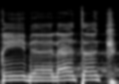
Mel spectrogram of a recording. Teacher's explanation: Qiblatak, kemudian kita berhenti di sini karena terdapat tanda berhenti atau tanda waqaf ya, dan huruf ka kita berikan hembusan tipis ya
